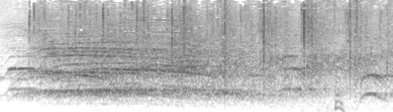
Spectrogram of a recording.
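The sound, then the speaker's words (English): An audience cheers loudly and steadily for about three seconds, a dense mix of voices and shouts with a brief high whoop rising near the end, cheering for the Eagles on the day of the Super Bowl. “I'm just curious, so how many of us will be cheering for the Eagles?”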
